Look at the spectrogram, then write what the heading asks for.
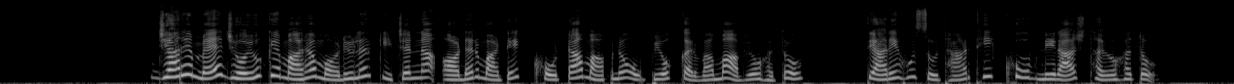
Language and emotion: Gujarati, sad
